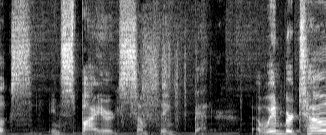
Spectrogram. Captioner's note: light bulb buzzes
